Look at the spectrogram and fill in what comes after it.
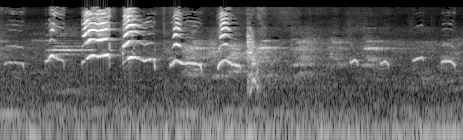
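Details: Toy Pomeranian puppies, male and female, in Mumbai whimper with loud, bright yelping cries at first, then softer arched whines fading out, over a steady low hum.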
